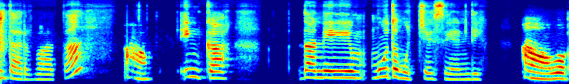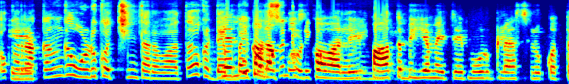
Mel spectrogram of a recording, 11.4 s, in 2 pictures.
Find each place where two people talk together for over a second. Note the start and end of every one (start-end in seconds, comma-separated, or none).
8.0-9.6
